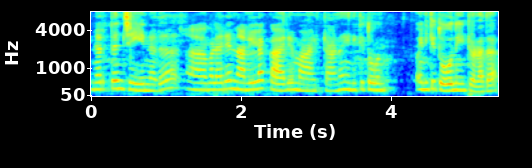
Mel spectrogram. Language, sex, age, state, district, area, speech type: Malayalam, female, 18-30, Kerala, Pathanamthitta, rural, spontaneous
